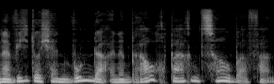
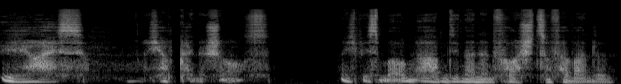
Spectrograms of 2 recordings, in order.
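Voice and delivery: much softer, half-whispered resignation; resigned; 6 dB quieter than usual. Acted. Harry giving up on the frog plan, softly. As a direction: let it sink into a defeated murmur. Dejected Harry admits defeat.

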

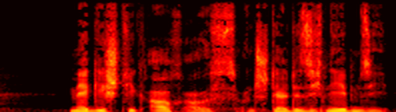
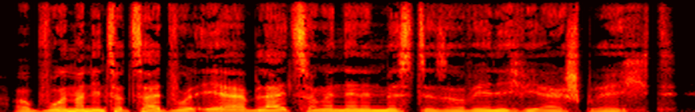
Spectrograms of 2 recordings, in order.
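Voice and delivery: catlike mockery, slowing toward the end; mock the absent man, drawing out the last words; mocking villain; 3 semitones higher than usual. A narrator's reading. Basta jeering about the silent father, mocking villain.

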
